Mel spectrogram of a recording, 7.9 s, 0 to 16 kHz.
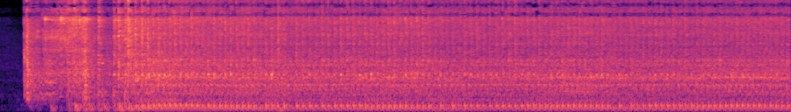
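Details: Ariens riding mower, sat at least two years, jump-started at about 30 degrees outside: engine catches after a brief crank and settles into a steady, even idle with no knocks or misses while warming up; normal cold idle.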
